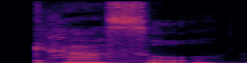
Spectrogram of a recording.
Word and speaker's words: castle: Castle silent t honest silent h.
